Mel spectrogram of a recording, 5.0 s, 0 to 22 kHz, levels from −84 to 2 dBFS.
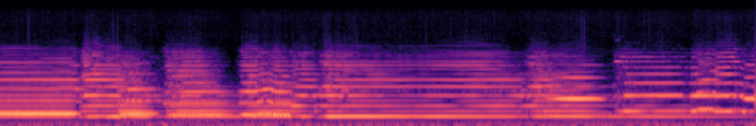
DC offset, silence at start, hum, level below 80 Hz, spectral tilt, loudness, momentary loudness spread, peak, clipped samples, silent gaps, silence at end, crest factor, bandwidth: under 0.1%; 0 s; none; -46 dBFS; -6 dB/octave; -21 LUFS; 8 LU; -8 dBFS; under 0.1%; none; 0 s; 12 dB; 15.5 kHz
